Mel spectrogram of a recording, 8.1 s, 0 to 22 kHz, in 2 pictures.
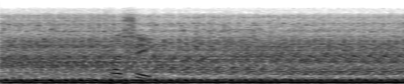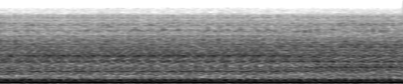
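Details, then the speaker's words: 2001 Ram 3500 with 24-valve Cummins diesel, idling just after a valve lash adjustment: even, steady diesel clatter with regular firing and no extra tapping or misses; no audible difference from before; normal idle. "honestly, I don't know. I can't really tell sound difference at all, but you know what? It's a warm and fuzzy knowing that it's done now."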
